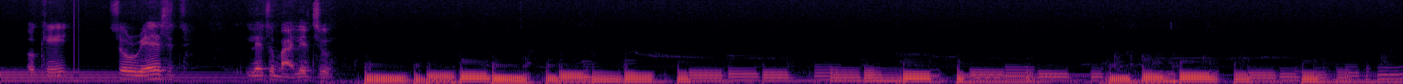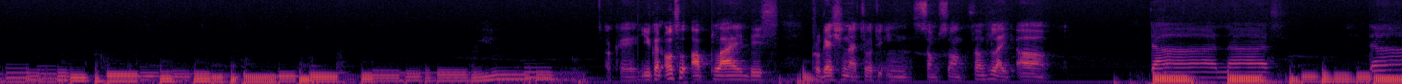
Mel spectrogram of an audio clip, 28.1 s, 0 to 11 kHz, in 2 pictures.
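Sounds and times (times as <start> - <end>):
electric bass reggae bassline: 0.0 - 20.1, 21.6 - 22.5, 25.2 - 28.0.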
